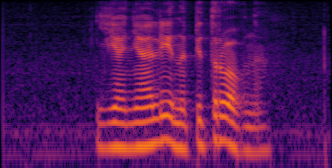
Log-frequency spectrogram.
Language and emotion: Russian, angry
